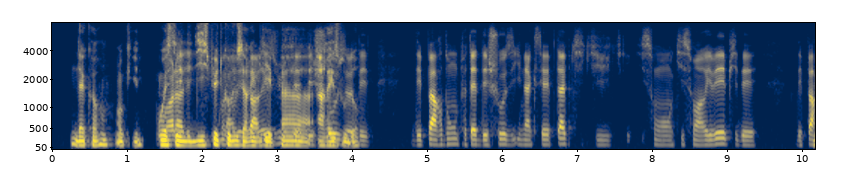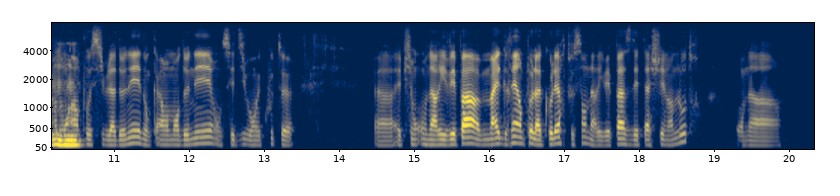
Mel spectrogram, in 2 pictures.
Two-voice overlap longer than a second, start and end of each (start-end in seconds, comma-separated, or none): 1.4-4.1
